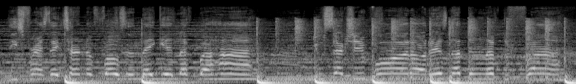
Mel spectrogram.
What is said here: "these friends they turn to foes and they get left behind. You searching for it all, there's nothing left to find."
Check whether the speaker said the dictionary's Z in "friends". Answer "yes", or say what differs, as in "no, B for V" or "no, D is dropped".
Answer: yes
